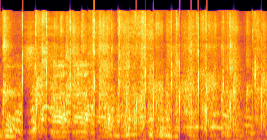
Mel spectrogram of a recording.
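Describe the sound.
A crowd applauds steadily for a few seconds, a dense, even patter of many hands clapping, with voices calling out over it.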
